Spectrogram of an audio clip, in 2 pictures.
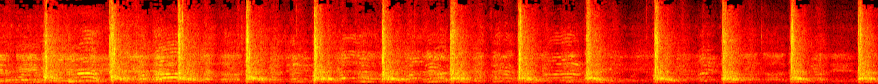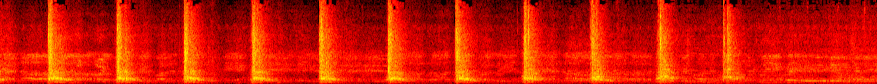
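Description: A crowd of men doing hand matam: bare chests struck with open palms in unison, one sharp slap a little more than once a second. In the first half the crowd's shouts and chanting run between the slaps, then fade, leaving mostly the slaps.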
